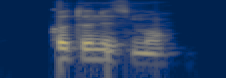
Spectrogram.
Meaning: spongily
- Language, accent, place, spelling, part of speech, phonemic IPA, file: French, France, Lyon, cotonneusement, adverb, /kɔ.tɔ.nøz.mɑ̃/, LL-Q150 (fra)-cotonneusement.wav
